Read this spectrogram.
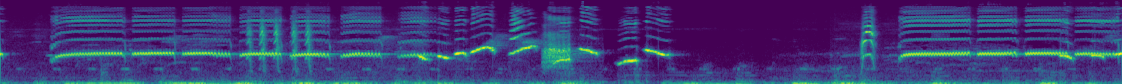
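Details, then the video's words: Female laughingthrush with ro khẹt calls alongside a tame black laughingthrush in wild-style song, played to fire up wild-caught birds. Long steady ringing whistles, harsh buzzy bursts, quick rising and falling whistled phrases, then more sustained whistles. "Tiếng chim khướu mái ro khẹt + khướu mun thuần hót giọng rừng kích bổi căng lửa"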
